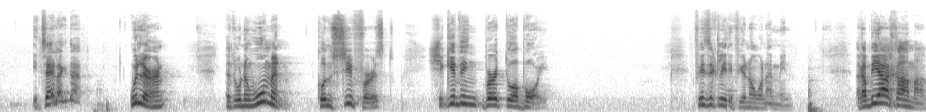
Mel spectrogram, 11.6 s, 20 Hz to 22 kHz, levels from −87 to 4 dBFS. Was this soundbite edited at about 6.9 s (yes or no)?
no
